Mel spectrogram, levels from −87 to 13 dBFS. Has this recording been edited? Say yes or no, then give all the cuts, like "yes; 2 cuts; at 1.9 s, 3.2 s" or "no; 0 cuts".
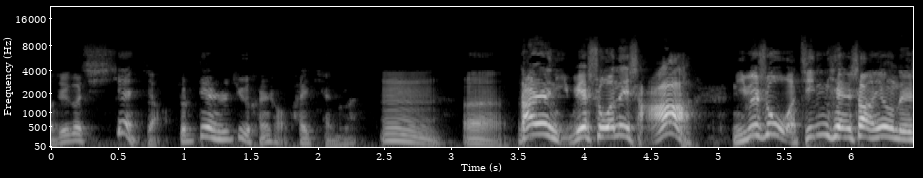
yes; 1 cut; at 3.5 s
